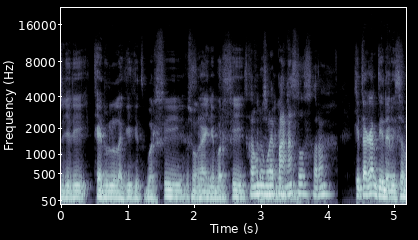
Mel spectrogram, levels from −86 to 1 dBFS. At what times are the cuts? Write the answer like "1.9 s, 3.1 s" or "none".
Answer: 4.1 s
